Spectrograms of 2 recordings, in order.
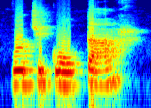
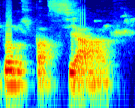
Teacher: a tendência no Brasil é apagar essa consoante no final do vocábulo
